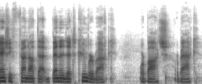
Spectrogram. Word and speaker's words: Cumberbatch: And which is funny with that is I actually found out that Benedict Cumberbatch, or Botch, or Back.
